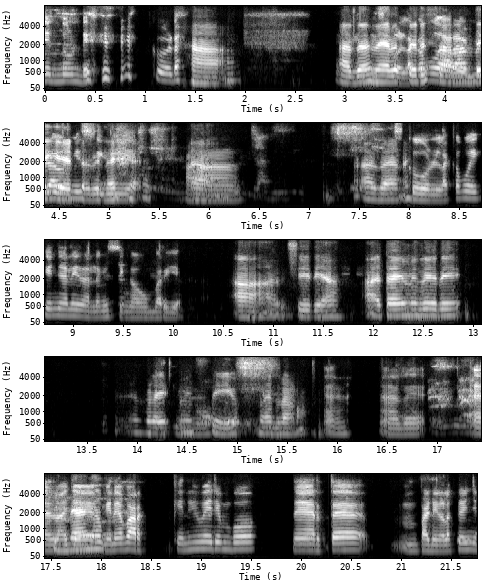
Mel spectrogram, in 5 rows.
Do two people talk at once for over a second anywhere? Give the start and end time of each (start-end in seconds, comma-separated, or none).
3.0-5.1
